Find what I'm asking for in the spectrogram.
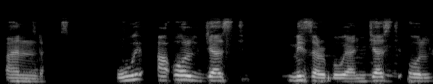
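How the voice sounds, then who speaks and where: A transgender woman gives a halting, pleading testimony as a refugee guest, her voice jumping loud on key words. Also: low-pitched, rough recording. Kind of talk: emotional testimony.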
